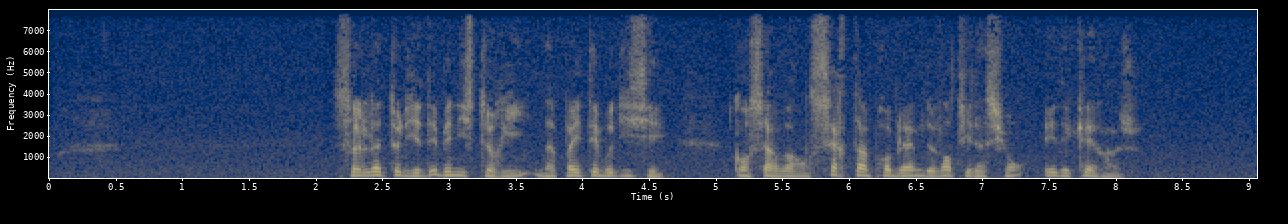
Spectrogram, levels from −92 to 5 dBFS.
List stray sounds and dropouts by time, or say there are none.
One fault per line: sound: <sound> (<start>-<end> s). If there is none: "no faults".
no faults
